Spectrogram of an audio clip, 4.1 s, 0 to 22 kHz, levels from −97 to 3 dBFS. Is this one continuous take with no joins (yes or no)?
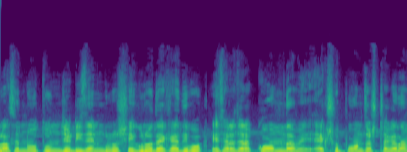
no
